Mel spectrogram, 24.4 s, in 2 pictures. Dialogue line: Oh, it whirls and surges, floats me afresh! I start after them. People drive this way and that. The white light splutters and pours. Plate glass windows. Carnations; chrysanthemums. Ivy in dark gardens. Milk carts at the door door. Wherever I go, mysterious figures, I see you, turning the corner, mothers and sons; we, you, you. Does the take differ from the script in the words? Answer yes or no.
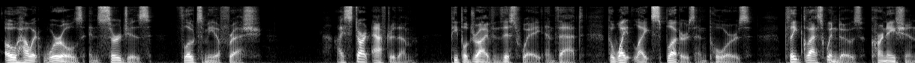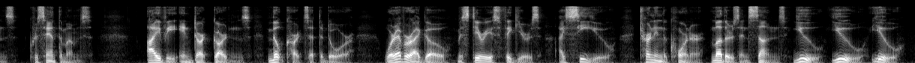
yes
